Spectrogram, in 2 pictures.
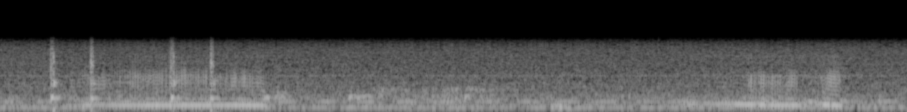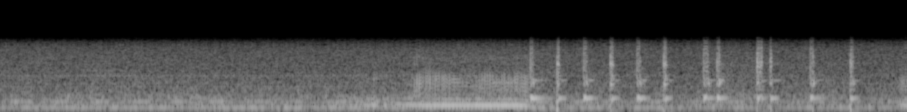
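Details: Deep asleep, the cat Miina gives three soft, low snores spaced about three seconds apart, each a brief buzzy drone with breathy rasp, followed by a burst of quick clicks near the end.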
